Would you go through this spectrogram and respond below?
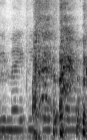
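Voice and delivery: loud mock complaint, slow; playfully protest, loud and slow. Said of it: "I'm shivering".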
